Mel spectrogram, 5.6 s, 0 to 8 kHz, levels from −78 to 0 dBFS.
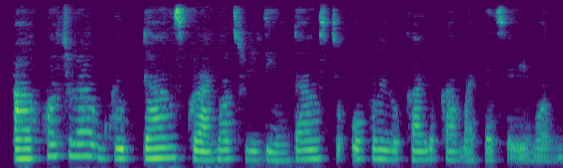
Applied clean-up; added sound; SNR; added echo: neural mask model DeepFilterNet 3.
